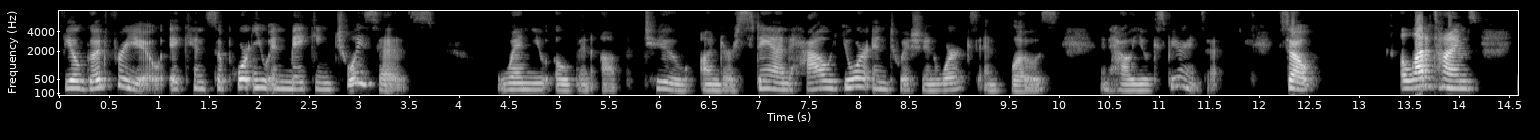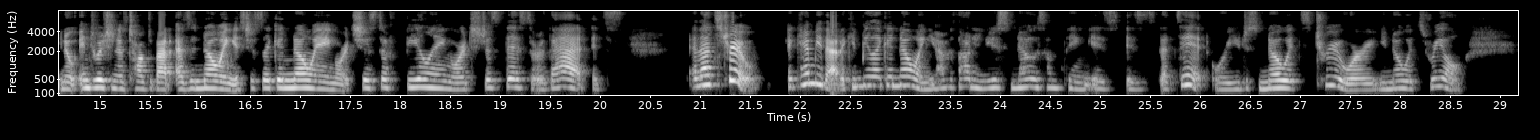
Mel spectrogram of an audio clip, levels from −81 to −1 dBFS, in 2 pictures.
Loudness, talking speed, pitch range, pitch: -20 LUFS, 195 wpm, 195-260 Hz, 230 Hz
